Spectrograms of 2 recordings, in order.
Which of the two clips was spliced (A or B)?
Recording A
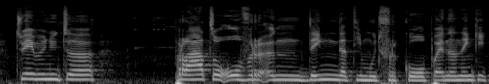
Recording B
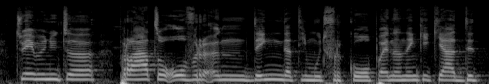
B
